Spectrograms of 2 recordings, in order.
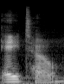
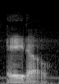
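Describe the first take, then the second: First: The T is a full, crisp T sound. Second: The T is a quick flap sound. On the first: "I could say ato as an option" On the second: "I will usually do a flap T there"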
